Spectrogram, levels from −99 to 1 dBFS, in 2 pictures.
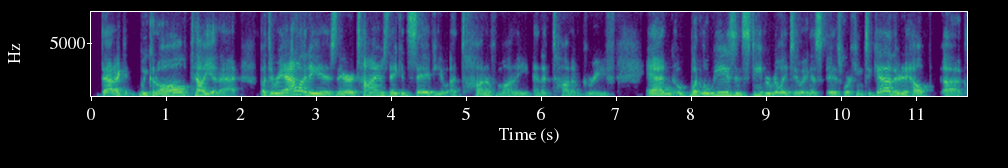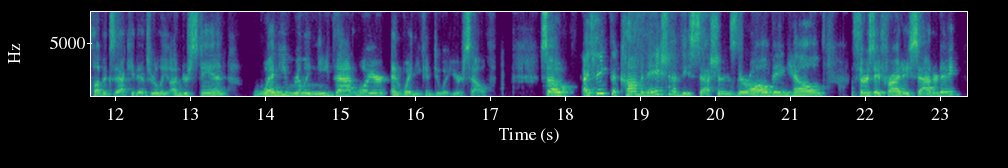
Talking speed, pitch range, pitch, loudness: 195 wpm, 170-225 Hz, 190 Hz, -27 LUFS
